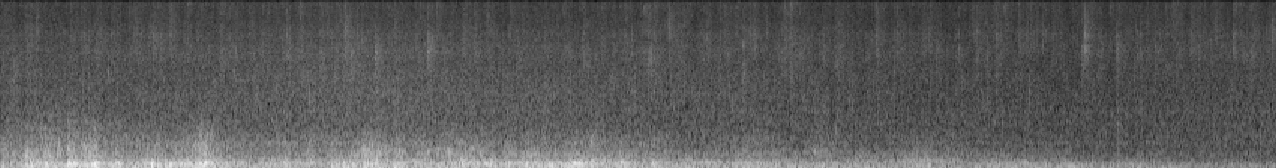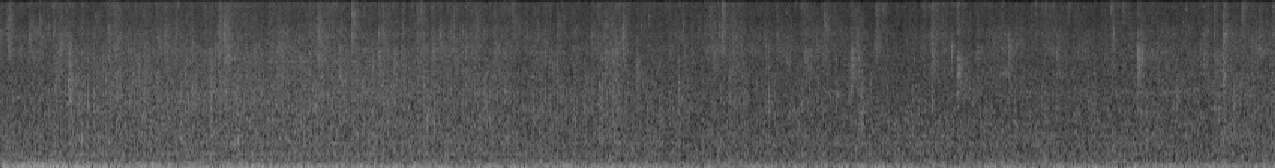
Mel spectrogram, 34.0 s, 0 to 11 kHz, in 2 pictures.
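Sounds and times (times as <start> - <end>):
low rumble of thunder: 0.0 - 17.6
steady rain falling: 0.0 - 34.0.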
